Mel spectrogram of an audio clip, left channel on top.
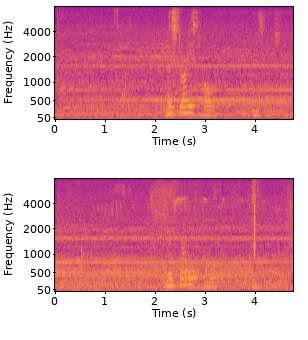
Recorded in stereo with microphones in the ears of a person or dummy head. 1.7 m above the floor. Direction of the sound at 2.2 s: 70° left (ahead or behind).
